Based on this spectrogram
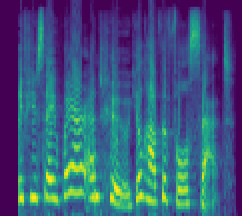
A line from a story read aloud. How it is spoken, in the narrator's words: Lena said with a giggle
